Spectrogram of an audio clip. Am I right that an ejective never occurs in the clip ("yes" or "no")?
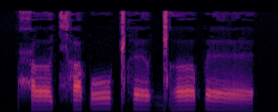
yes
